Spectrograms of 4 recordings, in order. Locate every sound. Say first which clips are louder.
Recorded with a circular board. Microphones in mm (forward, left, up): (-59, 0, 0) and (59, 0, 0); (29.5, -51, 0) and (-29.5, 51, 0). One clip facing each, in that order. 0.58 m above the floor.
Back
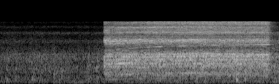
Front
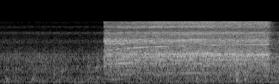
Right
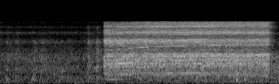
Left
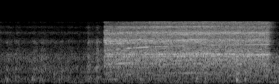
1.0 s sawing: back 3 dB, right 4 dB; 115° right, 0.6 m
